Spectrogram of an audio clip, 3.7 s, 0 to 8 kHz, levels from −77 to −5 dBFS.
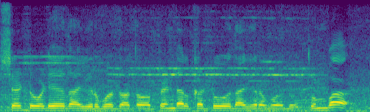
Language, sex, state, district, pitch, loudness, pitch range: Kannada, male, Karnataka, Koppal, 145 Hz, -12 LUFS, 135-155 Hz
